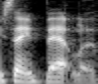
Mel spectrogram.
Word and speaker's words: Battler: Blah blah blah is made up of the characters fight and person, and it's oh, so I should be saying battler then. Okay, and it's pronounced battler.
